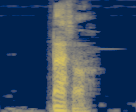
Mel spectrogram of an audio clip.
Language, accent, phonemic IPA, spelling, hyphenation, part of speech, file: English, Australia, /ˈbætə/, batter, bat‧ter, verb / noun, En-au-batter.ogg
- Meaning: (verb) 1. To hit or strike violently and repeatedly 2. To coat with batter (the food ingredient) 3. To defeat soundly; to thrash 4. To intoxicate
